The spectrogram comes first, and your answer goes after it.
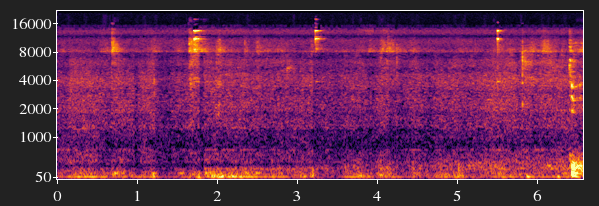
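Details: Quiet indoor room tone with low rumble, faint clicks and a brief soft sound near the end; no clear animal voice.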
